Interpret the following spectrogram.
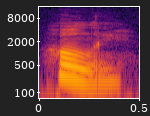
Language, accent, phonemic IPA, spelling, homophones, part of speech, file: English, US, /ˈhoʊli/, holy, wholly, adjective / interjection / noun, En-us-holy.ogg
- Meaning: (adjective) 1. Dedicated to a religious purpose or a god 2. Revered in a religion 3. Morally perfect or flawless, or nearly so 4. Separated or set apart from (something unto something or someone else)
